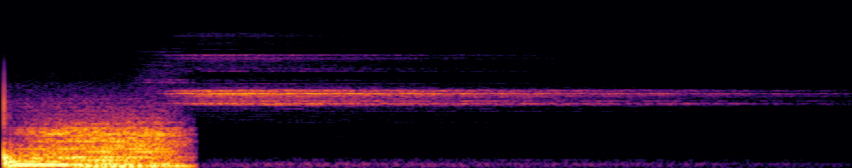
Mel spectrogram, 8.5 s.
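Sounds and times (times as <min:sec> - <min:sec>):
impact hit: 0:00.0 - 0:02.0
rising tension build: 0:00.0 - 0:02.0.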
